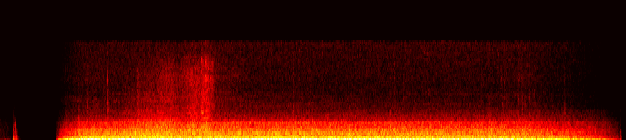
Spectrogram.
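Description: A steady low engine hum starts about half a second in and fades out near the end.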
